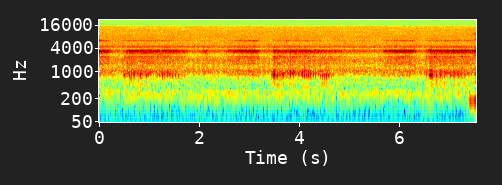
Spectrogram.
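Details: 14-month-old boy napping in his crib, lying sideways with his head on the bumper, worn out after hard play: soft, regular, rough rumbling snores on each breath.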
